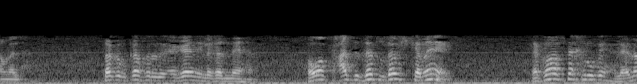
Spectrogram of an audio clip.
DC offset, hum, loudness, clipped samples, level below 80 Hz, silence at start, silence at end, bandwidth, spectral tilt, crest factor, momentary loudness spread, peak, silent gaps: under 0.1%; none; -22 LUFS; under 0.1%; -34 dBFS; 0 s; 0 s; 4 kHz; -10 dB/octave; 16 dB; 15 LU; -6 dBFS; none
